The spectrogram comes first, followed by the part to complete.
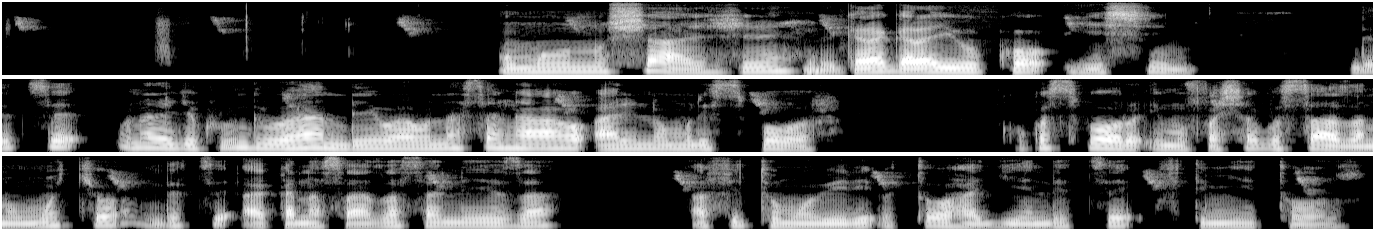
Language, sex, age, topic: Kinyarwanda, male, 18-24, health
